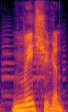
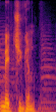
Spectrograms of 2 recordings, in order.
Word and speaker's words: Michigan: Michigan is how you pronounce the place, not Michigan.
